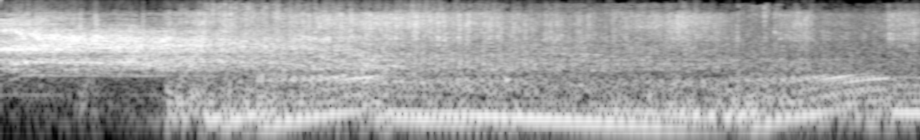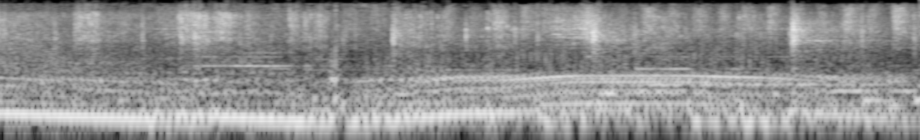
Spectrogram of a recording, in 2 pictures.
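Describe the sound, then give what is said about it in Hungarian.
A car engine turns over and catches, then revs loudly several times, its pitch climbing and falling in repeated surges. It fills the whole clip, with no voices. “Start your engine!”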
